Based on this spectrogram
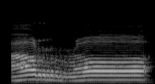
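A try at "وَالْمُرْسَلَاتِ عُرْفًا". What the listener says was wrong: Ro-nya jangan tanggung. Aro. Roro. Roro. Dorong lagi. Aro. Ruro. Urfa. Ur. Ur. Posisinya dia kayak gantung kalau sudah mengucapkan huruf ro. Ur. Urfa.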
